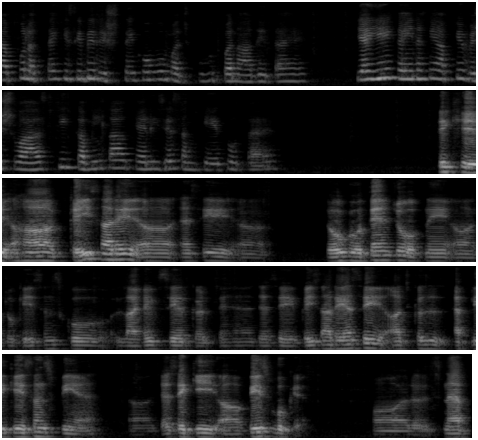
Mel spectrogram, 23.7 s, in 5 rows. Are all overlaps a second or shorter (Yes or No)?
Yes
